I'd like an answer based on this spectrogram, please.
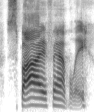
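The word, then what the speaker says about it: SPY×FAMILY: And we have been informed that it is said as Spy Family. Yes, the X is silent.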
